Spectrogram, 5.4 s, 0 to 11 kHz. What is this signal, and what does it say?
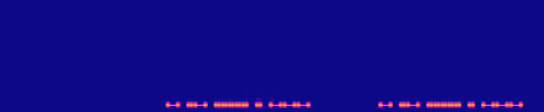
Morse code, heard as a keyed tone, about 36 wpm, 700 Hz. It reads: TA5EO TA5EO
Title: DXCC-100 Call Signs - 5 Characters - Repeated 2x - 35wpm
